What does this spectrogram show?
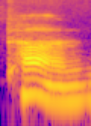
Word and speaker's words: Cairns: the city of the city of cairn pronounced khan deserved great gets a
